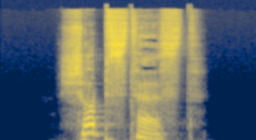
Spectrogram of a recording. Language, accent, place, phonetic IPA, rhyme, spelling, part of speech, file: German, Germany, Berlin, [ˈʃʊpstəst], -ʊpstəst, schubstest, verb, De-schubstest.ogg
- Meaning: inflection of schubsen: 1. second-person singular preterite 2. second-person singular subjunctive II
